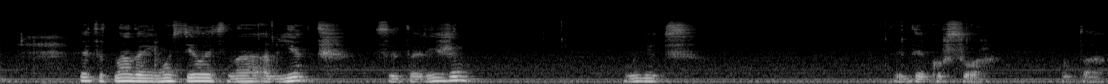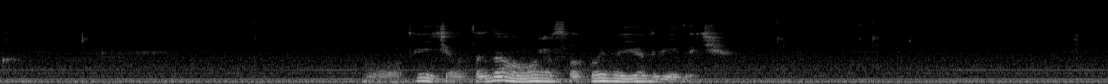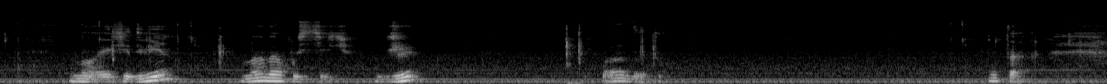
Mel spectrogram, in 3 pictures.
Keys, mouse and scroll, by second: 2.6-5.6 drag, 9.7-12.7 middle drag, 13.6-16.6 drag, 19.7 click, 20.2-23.0 middle drag, 23.0 click, 23.9 shift+click, 32.1-33.2 middle drag.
